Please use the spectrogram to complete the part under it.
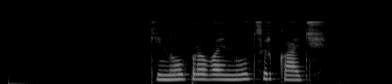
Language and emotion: Russian, neutral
